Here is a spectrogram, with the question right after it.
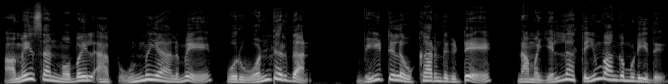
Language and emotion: Tamil, surprised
